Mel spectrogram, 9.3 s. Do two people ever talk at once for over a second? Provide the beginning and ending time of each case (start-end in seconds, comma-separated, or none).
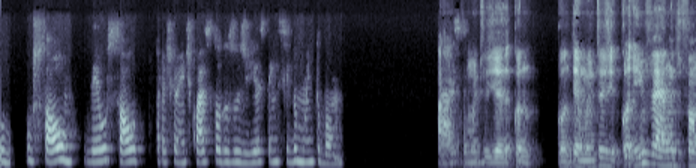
none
